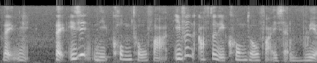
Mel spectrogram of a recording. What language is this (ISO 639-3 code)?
eng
